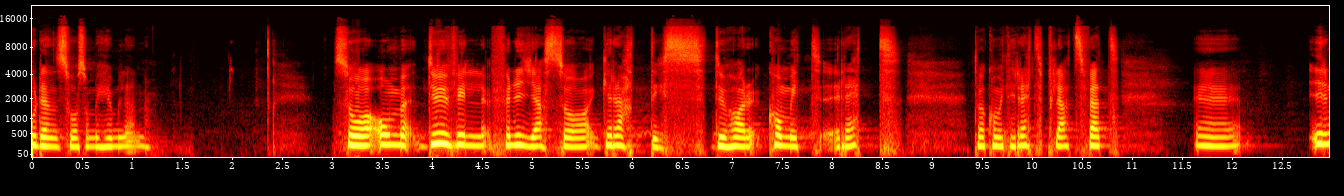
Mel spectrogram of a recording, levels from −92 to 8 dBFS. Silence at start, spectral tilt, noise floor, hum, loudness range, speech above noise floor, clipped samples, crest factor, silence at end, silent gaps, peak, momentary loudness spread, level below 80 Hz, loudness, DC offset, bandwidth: 0 s; -6.5 dB/octave; -64 dBFS; none; 8 LU; 49 dB; under 0.1%; 16 dB; 0 s; none; 0 dBFS; 17 LU; -50 dBFS; -15 LUFS; under 0.1%; 14 kHz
